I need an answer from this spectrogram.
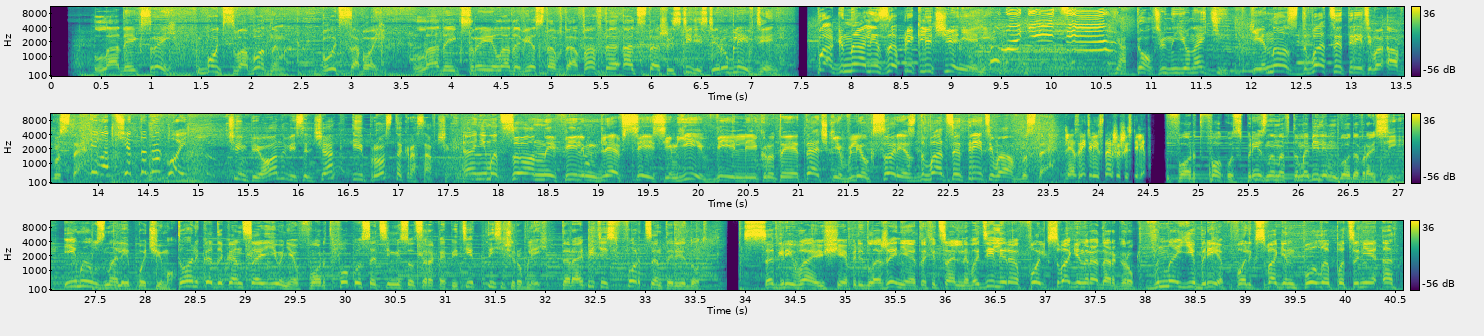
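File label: male voice, Russian; muzhskie golosa, diktory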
